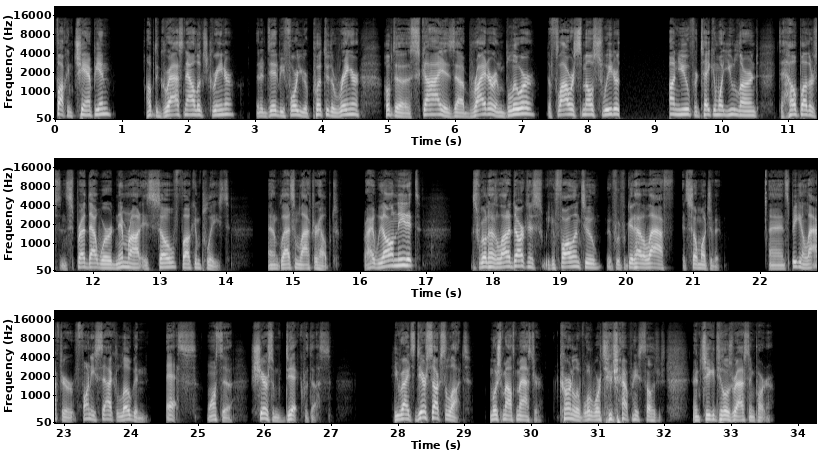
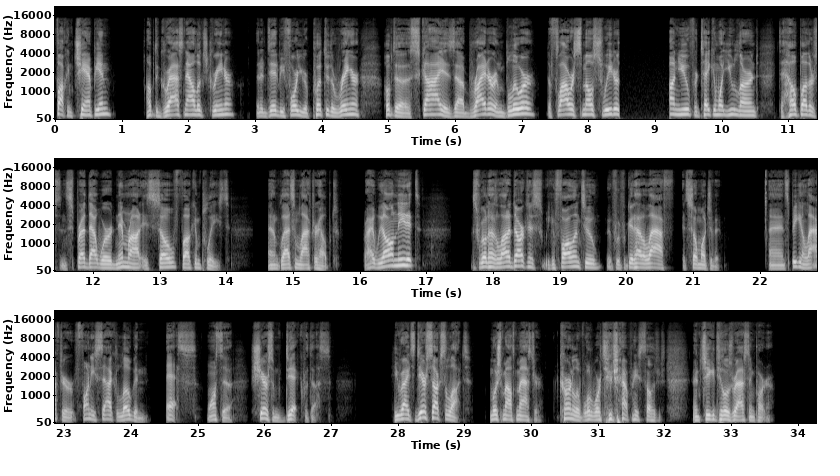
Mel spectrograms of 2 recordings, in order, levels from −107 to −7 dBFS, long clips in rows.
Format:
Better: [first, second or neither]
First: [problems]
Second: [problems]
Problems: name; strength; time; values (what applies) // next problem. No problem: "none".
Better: neither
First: audio cutting out; at 8.5 s for 1 s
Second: audio cutting out; at 8.5 s for 1 s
